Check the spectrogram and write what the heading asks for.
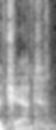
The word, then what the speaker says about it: Lich: where is where's the lichat and I'm not seeing them and I don't want to be here all day there's a witch rhymes with Lich oh oh I just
